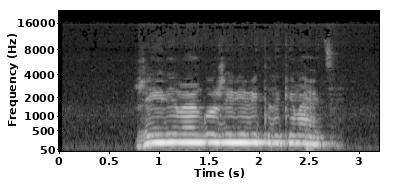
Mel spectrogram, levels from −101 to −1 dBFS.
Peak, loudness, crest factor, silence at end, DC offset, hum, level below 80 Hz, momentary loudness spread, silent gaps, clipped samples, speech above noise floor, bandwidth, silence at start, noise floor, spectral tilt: -6 dBFS; -17 LUFS; 12 dB; 0.5 s; under 0.1%; none; -54 dBFS; 12 LU; none; under 0.1%; 45 dB; 7.6 kHz; 0.8 s; -62 dBFS; -9 dB/octave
